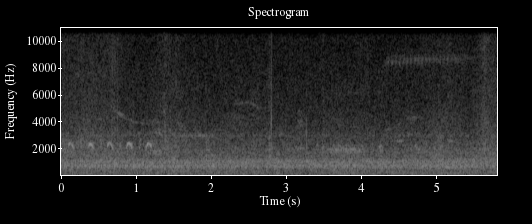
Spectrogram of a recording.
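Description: Quiet outdoor background with a distant bird giving a quick run of about five short chirps in the first second, then only faint ticks.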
